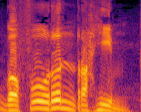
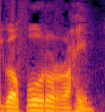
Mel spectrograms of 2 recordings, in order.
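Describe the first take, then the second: First: "Ghafurun Rahim" with a clear N before R; N as written. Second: "Ghafurur Rahim" with no N, one rolled R; N merged into R. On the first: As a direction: keep "Ghafurun" and "Rahim" apart with the N. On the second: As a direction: join "Ghafurur" to "Rahim" on a doubled R. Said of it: "ini tanwinnya baca satu". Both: Shown as a demonstration.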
